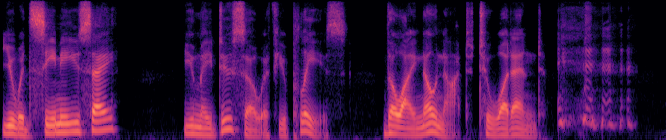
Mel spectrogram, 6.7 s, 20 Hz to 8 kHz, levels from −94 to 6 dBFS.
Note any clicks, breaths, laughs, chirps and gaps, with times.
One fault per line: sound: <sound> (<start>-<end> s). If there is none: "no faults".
sound: laugh (5.6-6.4 s)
